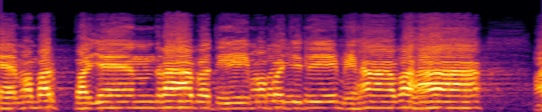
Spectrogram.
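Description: Vedic chanting of Sanskrit blessing mantras: a voice reciting on a steady, nearly level pitch in phrases with short breaks, pausing near the end.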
